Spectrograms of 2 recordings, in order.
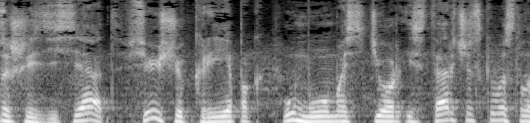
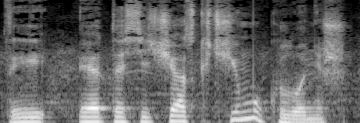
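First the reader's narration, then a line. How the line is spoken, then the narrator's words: Stern. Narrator (Russian): строго изрек Афросимов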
